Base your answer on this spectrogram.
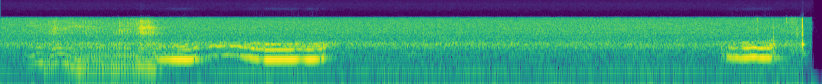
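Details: Two English Bulldogs snore in drawn-out, nasal, whistling tones that rise and fall with each breath.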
